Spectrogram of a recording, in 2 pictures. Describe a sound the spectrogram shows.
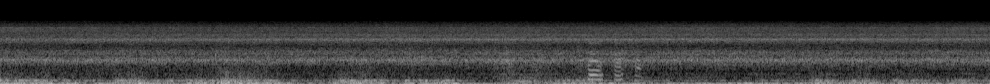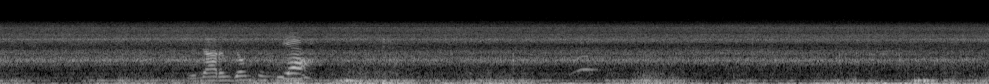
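A waterfall roars steadily, splashing into a pool.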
